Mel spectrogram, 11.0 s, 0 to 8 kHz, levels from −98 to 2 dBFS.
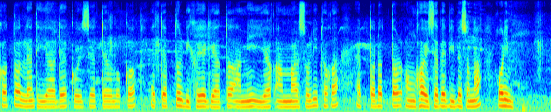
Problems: background conversations at intervals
